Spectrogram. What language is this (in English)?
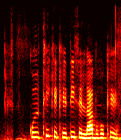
Bhojpuri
